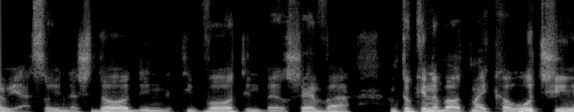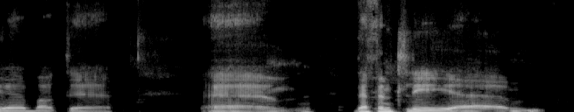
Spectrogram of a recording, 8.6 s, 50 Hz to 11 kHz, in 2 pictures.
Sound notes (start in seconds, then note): 5.0 hebrew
